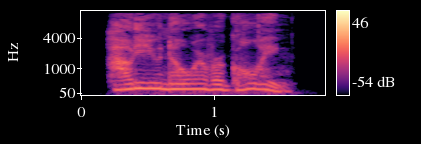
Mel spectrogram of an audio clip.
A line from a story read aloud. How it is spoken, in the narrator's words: She whispered, bringing her mouth close to his ear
